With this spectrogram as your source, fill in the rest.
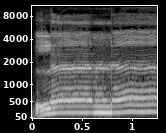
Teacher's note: huruf nun yang berfathah a bertemu dengan huruf alif yang tidak berharokat, juga kita baca panjang dengan panjang 2 harokat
